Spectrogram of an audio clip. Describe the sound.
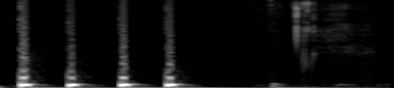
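Four firm, evenly spaced knocks on a school classroom door, fairly loud, followed by a brief quiet stretch with faint shuffling.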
